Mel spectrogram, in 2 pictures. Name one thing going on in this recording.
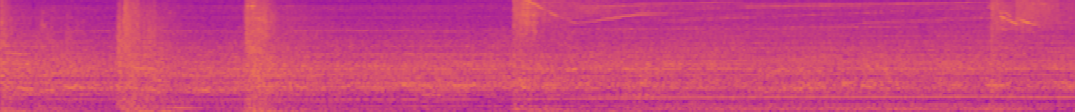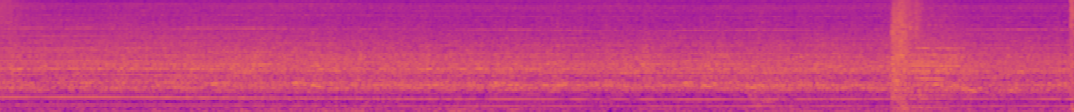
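A race car engine roars at high speed, steady throughout.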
